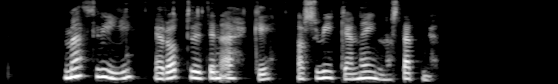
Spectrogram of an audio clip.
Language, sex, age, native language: Icelandic, female, 30-39, Icelandic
